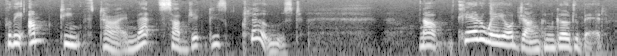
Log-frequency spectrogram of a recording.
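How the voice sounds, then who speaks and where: Bright, brittle upper-class English mother. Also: mid-range voice, huge pitch swings, unhurried. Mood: exasperated. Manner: arch, dismissive. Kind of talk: radio play acting.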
